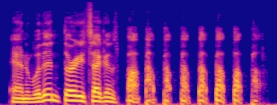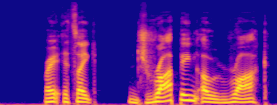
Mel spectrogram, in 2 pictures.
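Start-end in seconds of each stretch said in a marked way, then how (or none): 1.2-2.6 soft high pop pop pop like bubbles bursting; quiet popping sounds. Retold or imitated. Thoughts popping up as bubbles, soft high pops. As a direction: tap out tiny pops, softer.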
